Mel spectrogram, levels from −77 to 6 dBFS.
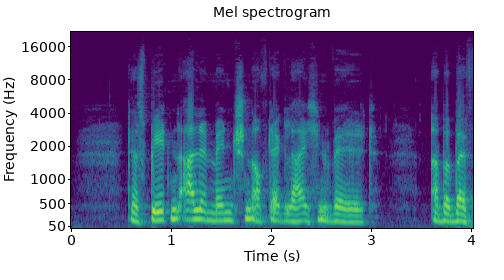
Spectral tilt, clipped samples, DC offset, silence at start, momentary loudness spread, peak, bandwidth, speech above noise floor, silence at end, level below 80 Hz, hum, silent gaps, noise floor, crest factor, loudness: -7 dB/octave; under 0.1%; under 0.1%; 0.55 s; 8 LU; 0 dBFS; 15 kHz; 29 dB; 0 s; -52 dBFS; none; none; -41 dBFS; 14 dB; -14 LUFS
